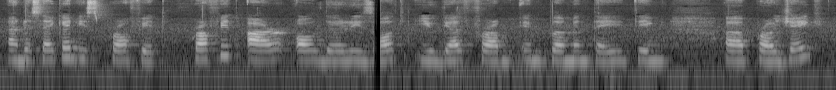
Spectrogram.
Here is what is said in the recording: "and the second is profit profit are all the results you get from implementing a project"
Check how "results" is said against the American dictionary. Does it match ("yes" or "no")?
no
